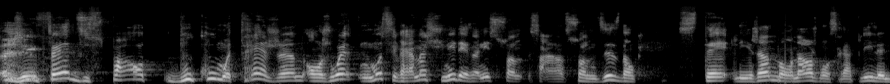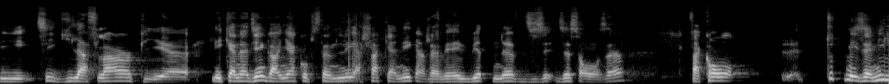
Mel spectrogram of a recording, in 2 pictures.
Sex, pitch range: male, 140-195 Hz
